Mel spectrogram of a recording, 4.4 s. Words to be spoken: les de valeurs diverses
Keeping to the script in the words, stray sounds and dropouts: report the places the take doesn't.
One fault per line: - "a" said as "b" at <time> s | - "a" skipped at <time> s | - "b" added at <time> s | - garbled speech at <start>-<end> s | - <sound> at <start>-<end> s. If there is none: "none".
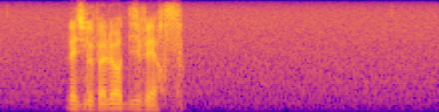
none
